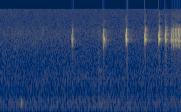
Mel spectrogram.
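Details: Corn bunting song opening: a series of high, dry ticks spaced a quarter second apart that speed up and run into the start of a jangling trill at the very end; quiet background.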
